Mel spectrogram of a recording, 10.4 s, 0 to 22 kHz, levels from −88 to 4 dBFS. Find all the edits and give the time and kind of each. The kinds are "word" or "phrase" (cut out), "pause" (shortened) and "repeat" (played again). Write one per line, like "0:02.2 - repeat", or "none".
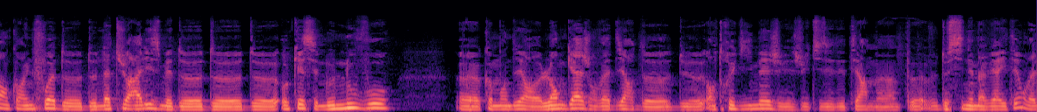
none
